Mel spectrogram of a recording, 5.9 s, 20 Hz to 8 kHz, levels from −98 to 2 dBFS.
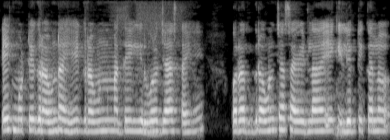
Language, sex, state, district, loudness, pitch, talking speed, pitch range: Marathi, female, Goa, North and South Goa, -16 LUFS, 225 Hz, 155 wpm, 220-230 Hz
